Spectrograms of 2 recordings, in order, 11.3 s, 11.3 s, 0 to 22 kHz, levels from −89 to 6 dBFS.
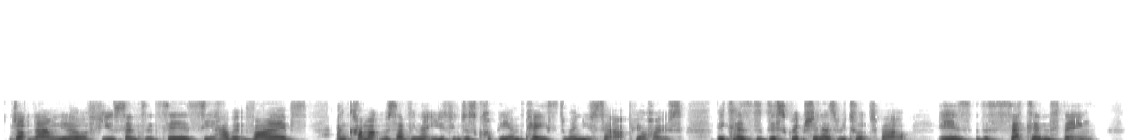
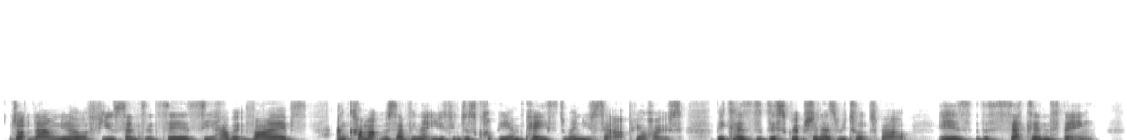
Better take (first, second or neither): second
